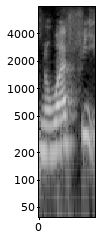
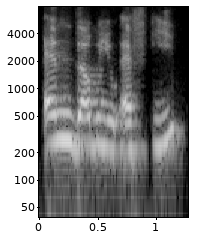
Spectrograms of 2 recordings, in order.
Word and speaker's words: NWFE: And that's why in our example, and the way to pronounce NWFI, it's NWFE.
